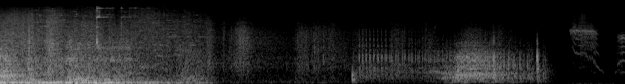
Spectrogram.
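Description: Cartoon crash sound effect dying away over about two seconds, followed by faint rattling of settling debris, a sharp click, and a brief sliding sound near the end.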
